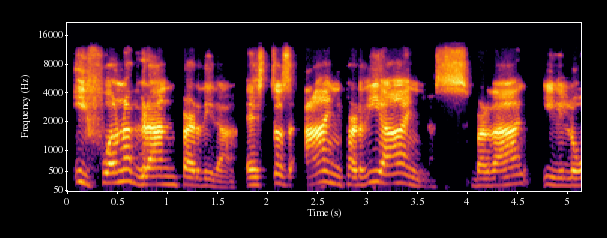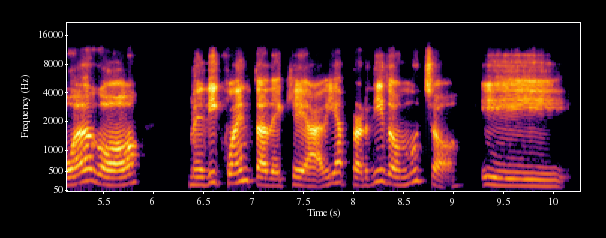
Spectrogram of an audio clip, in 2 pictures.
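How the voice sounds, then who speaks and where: Middle-aged woman, Spanish teacher. Low-ish, bright voice, slow and reflective. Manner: thoughtful, many fillers and tag questions. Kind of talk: interview answers.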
